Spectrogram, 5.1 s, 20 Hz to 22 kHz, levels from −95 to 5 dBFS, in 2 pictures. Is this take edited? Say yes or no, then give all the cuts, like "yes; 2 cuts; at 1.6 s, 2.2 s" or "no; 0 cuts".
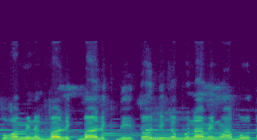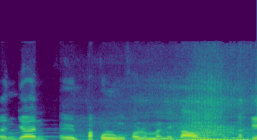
yes; 1 cut; at 3.2 s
